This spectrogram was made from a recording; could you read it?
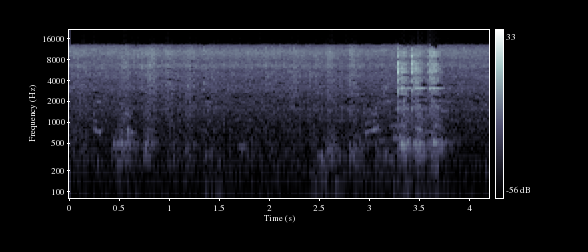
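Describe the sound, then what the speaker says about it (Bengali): Chicken frying in a pan with Kashmiri chilli powder and red chilli sauce, a steady soft sizzle and hiss with occasional stirring scrapes, rising into a louder burst of crackle near the end. "ভালো করে চিকেনটা ভেজে নেব"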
